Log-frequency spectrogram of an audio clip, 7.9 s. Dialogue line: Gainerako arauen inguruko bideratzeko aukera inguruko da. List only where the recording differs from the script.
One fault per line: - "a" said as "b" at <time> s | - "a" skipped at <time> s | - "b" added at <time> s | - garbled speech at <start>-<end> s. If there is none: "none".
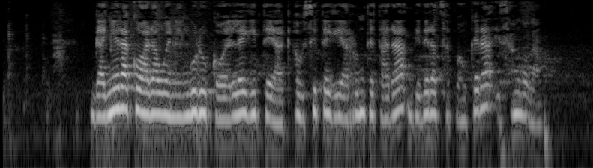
- "helegiteak auzitegi arruntetara" added at 3.0 s
- "inguruko" said as "izango" at 6.7 s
